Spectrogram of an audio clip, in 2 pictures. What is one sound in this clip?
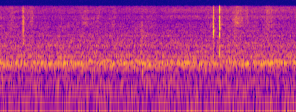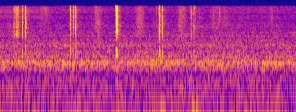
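Scissors snip through cloth.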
